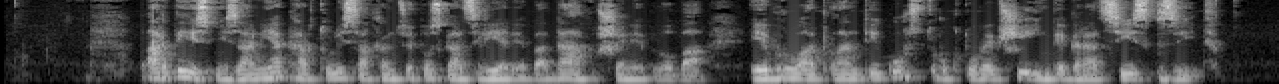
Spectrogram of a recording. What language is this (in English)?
Georgian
